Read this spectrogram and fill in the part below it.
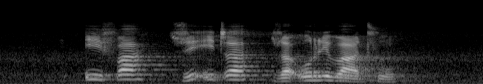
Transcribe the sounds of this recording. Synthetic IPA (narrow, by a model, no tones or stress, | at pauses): ifaz̥ʷiʔitʼazʷaʔuriβaːtʰu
